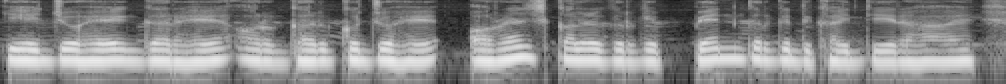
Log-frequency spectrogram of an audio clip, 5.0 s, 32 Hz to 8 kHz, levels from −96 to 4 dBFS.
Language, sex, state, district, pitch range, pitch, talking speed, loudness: Hindi, male, Arunachal Pradesh, Longding, 145-155 Hz, 150 Hz, 240 wpm, -14 LUFS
